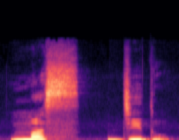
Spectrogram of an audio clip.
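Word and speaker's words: مسجد: মাখরাজটা ঠিক করে নিতে হবে, আর কোনো তাহলে মসজিদ না, শব্দটা মাসজিদ। আমরা আরবি নামবাচক বিশেষ্যগুলোকে আমরা কোরআনের ভাষা যেভাবে ব্যবহার করা হয়েছে চেষ্টা করব ওইভাবেই উচ্চারণ করতে, মাস জিদু।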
